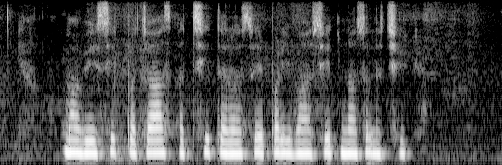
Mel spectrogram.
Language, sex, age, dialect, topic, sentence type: Magahi, female, 46-50, Northeastern/Surjapuri, agriculture, statement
